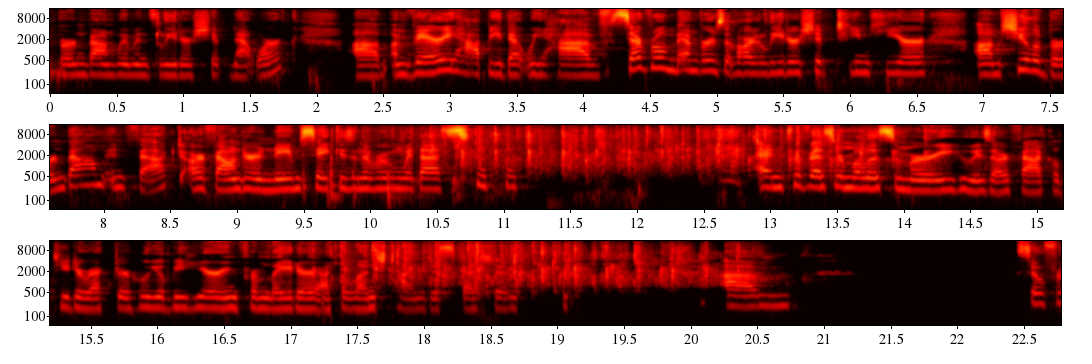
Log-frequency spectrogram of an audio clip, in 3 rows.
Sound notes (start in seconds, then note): 9.9 audience applauds; 19.0 audience applauds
